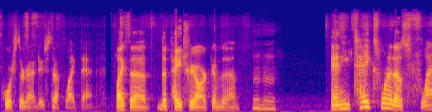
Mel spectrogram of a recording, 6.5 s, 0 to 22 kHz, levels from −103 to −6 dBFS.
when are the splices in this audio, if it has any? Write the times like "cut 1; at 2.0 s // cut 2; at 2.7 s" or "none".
cut 1; at 1.6 s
